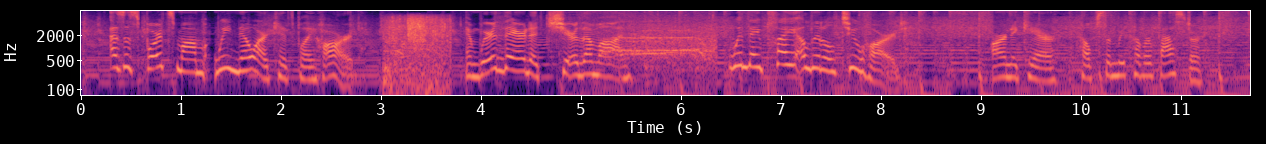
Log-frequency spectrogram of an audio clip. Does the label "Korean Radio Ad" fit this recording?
No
